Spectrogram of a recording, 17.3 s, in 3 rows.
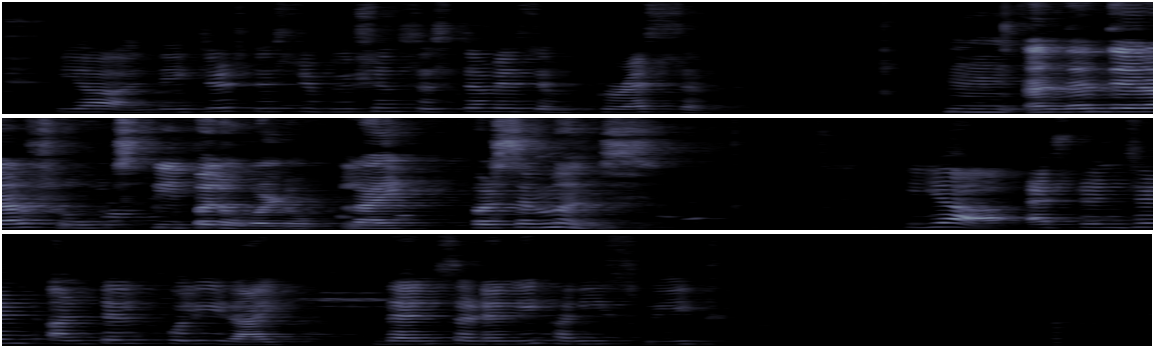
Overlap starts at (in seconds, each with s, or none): none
